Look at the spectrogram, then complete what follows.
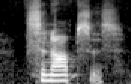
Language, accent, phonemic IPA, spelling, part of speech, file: English, US, /sɪˈnɑpsɪs/, synopsis, noun, En-us-synopsis.ogg
- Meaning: A brief summary of the major points of a written work, either as prose or as a table; an abridgment or condensation of a work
